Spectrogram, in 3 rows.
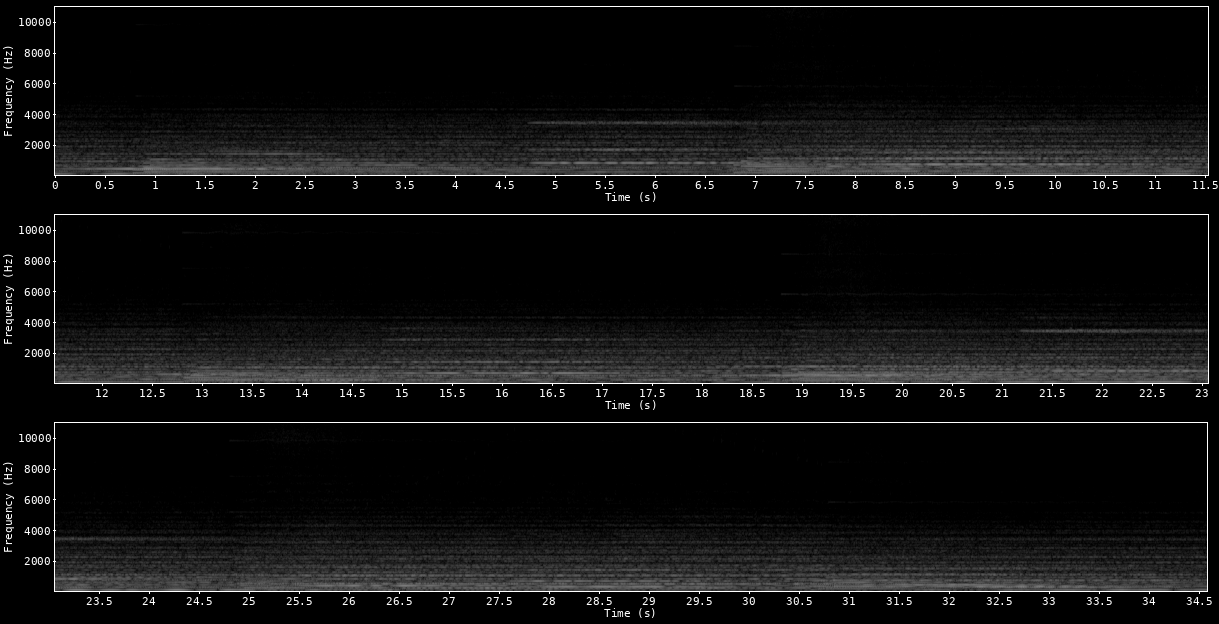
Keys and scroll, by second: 8.3 3, 8.5 Return, 15.1 2, 15.1 r, 19.1 m, 19.7 a, 30.2-30.8 typing, 31.0 Return.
